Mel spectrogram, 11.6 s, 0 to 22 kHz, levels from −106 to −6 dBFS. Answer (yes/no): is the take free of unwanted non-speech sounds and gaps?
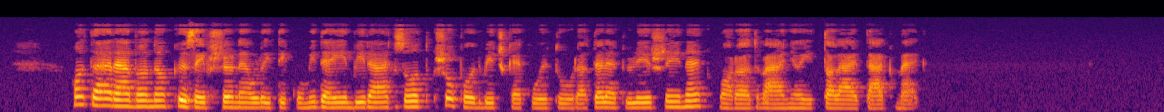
yes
